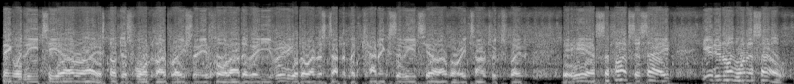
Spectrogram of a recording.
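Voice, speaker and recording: A man coaching a student pilot in flight, brisk, encouraging and talkative, on a headset intercom. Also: medium pitch. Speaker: helicopter flight instructor. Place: helicopter cockpit in flight. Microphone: aviation headset intercom. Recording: intercom over loud rotor noise. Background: loud rotor and engine noise.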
